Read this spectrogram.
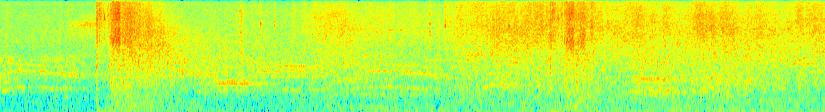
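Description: An explosion booms and fire roars.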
